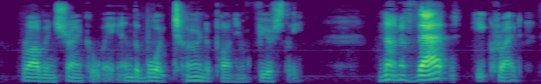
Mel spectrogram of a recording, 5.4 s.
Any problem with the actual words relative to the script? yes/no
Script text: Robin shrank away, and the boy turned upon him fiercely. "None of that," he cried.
no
